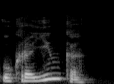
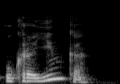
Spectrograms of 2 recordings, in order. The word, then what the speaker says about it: українка: Ви українка? – Listen again. Note that the high point of the sentence is on the third syllable of the word Ukrainian. Then the tone drops back.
